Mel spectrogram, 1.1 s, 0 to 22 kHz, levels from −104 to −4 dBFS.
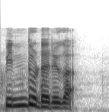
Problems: none marked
